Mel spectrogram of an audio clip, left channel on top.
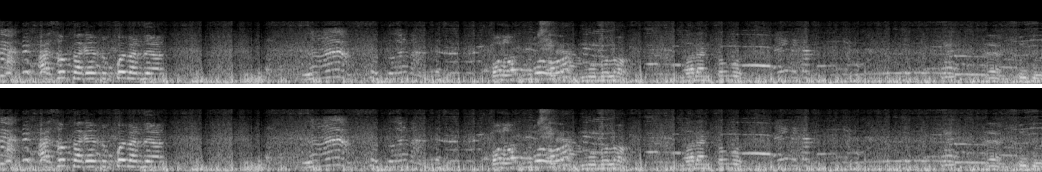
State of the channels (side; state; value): both; identical; correlation 1.00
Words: আর সব টাকা একটু কই বের দেন। বলো, বলো বলেন কবল। হ্যাঁ, শুনতে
